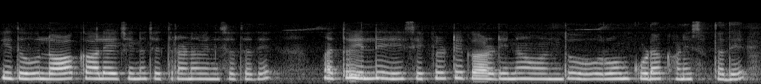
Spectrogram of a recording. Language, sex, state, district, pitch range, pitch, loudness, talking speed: Kannada, female, Karnataka, Mysore, 250-265 Hz, 260 Hz, -16 LUFS, 95 wpm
